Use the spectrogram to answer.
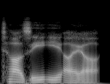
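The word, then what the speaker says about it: تعزية: In more traditional Shia villages, people still gather to reenact the events in a passion play called the Taziyah, pronounced Taziyah.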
